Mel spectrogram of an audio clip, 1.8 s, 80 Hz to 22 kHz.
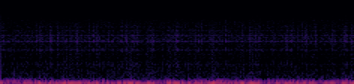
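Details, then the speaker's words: Barrow RGB Full Color BF4 PR 120 mm 6-pin Dupont PWM fan sped up from its lowest speed: steady low hum with soft rumble and wind noise, the hum persisting and rising in pitch as speed increases; possibly a cheap bearing, unconfirmed. "and then there's the medium noise of the wind and that low hum is persisting as is the wind of course that low hum is getting higher and it's weird"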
